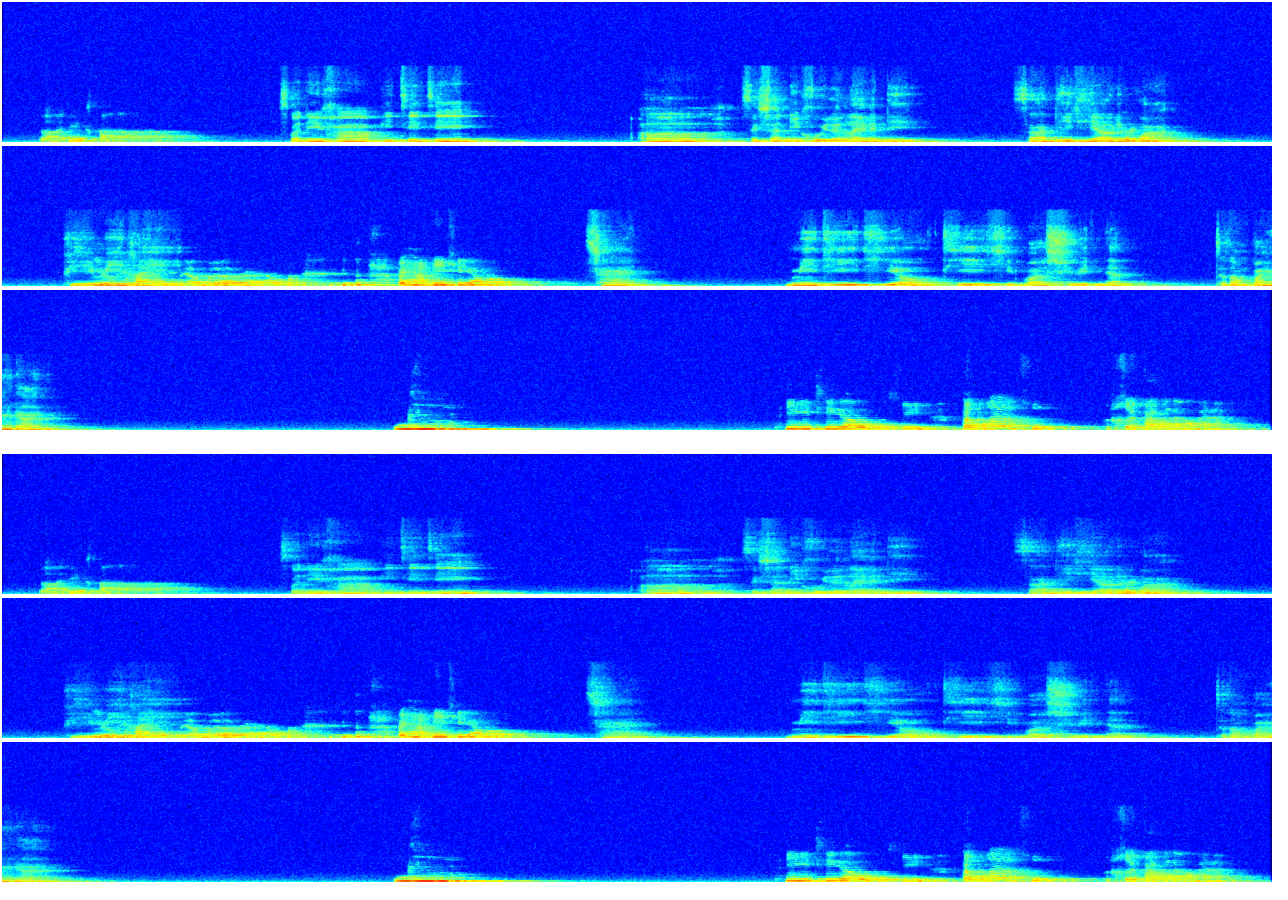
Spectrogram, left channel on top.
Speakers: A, in the centre; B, on the left.
A: สวัสดีค่ะ
B: สวัสดีครับพี่เจเจอ่าเซสชันนี้คุยเรื่องอะไรกันดีสถานที่เที่ยวดีกว่า
A: เรืมอง
B: พี่มีที่
A: อยู่ไทยเบื่อเบื่อแล้ว <laughs> ไปหาที่เที่ยว
B: อืมใช่มีที่เที่ยวที่คิดว่าชีวิตเนี้ยจะต้องไปให้ได้ไหม
A: มีที่เที่ยวที่แต่ว่าคือเคยไปมาแล้วนะ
